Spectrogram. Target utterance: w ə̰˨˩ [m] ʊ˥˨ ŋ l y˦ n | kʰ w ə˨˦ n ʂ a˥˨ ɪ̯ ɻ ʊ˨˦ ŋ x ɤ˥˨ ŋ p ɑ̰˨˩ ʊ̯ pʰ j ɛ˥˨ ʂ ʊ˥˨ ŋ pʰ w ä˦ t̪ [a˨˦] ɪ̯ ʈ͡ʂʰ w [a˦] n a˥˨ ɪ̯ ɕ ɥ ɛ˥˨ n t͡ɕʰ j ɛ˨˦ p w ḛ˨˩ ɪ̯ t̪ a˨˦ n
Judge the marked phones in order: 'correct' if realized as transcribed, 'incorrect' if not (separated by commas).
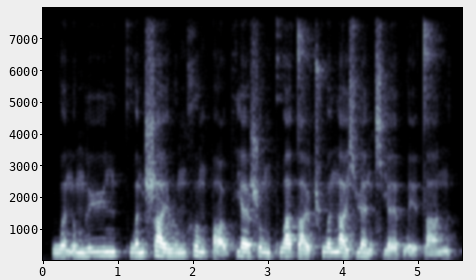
incorrect, correct, incorrect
